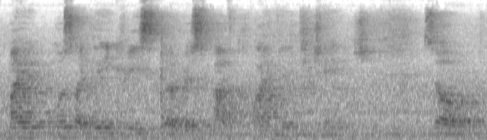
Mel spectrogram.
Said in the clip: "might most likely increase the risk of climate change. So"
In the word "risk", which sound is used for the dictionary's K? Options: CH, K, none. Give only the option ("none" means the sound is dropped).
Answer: none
